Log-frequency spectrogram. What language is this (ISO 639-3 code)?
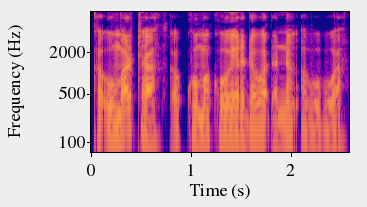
hau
